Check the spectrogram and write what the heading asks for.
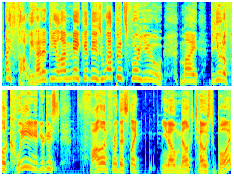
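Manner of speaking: high, hammed-up jealous outrage; angry Garguax. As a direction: whine in wounded mock fury. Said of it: "angry Garguax".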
